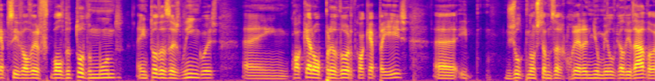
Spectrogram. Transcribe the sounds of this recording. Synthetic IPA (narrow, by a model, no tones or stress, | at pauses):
ɛpu̥sivɛlˠveɾfu̥t̪̚βɔlˠd̪ɨt̪oðumũnd̪u | ɐ̃j̃t̪oðɐzɐʒlˠĩŋɡwɐʃ | ɐ̃j̃kwalˠkɛɾɔpɨɾɐðoɾðɨkwalˠkɛɾpɐiʃ | ɛi | ʒulˠuknɐ̃w̃ʃt̪ɐmuzɐʁɨkuʁeɾɐnɲumɐilˠɨɣɐlˠiðaðo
